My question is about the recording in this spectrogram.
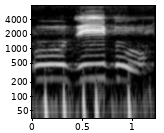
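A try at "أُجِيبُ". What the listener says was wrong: উ এর মধ্যে তো টান নাই, উজিবু, উজি, জিম শক্ত করেন, উজিবু।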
